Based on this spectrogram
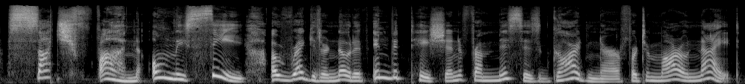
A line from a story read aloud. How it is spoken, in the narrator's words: cried Meg, with girlish delight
